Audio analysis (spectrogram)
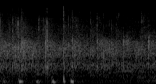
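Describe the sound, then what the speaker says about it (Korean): Brief, steady applause from a gathered audience at a church teachers' training lecture, a soft, even wash of clapping lasting under two seconds with a faint voice beneath. "박수."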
